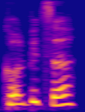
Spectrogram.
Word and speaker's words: Kolbitzer: Kolbitzer. You have to say it with a German accent.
